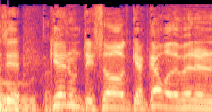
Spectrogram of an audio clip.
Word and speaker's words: Tissot: Póngale, sí, sí, bueno, Tissot se dice Tissot y no Tissot. En ese caso se escribiría Tissote para que se pronuncie la T.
